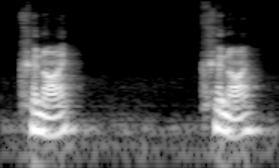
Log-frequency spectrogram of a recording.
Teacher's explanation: for the next phrase can I does get unstressed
